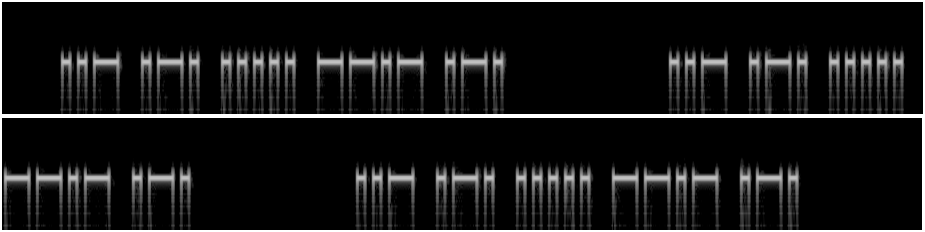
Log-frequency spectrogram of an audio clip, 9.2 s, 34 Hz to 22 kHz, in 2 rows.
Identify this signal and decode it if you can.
Morse code, heard as a keyed tone, about 30 wpm, 700 Hz. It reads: UR5QR UR5QR UR5QR
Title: DXCC-100 Call Signs - 5 Characters - Repeated 3x - 30wpm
